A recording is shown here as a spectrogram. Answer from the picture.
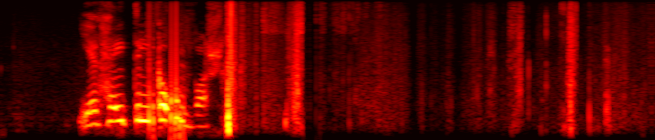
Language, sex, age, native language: Icelandic, male, 9, Icelandic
